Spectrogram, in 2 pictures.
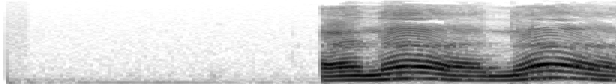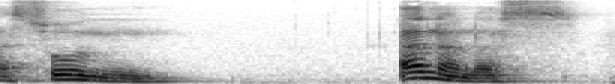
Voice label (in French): ananas en arabe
